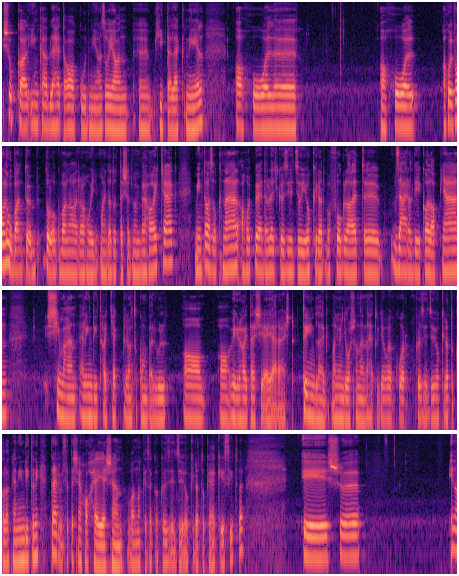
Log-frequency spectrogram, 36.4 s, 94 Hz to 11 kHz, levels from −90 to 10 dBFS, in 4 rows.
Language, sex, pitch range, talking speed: Hungarian, female, 145-175 Hz, 95 wpm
